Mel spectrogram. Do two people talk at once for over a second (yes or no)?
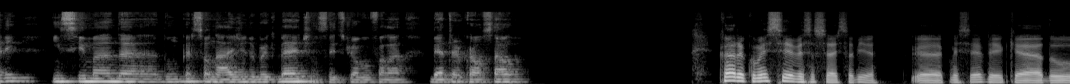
no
